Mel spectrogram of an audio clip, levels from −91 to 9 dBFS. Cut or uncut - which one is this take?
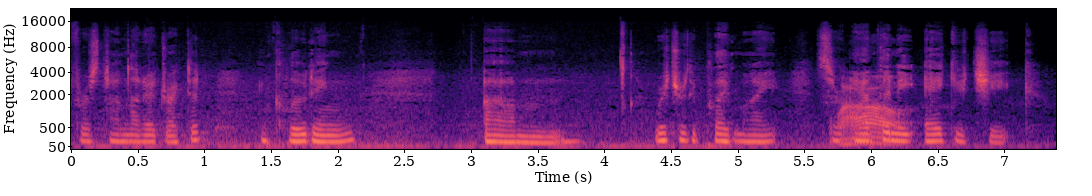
cut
